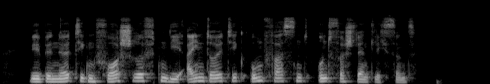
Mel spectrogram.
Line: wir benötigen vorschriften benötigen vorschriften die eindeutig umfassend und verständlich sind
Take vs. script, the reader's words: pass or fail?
fail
